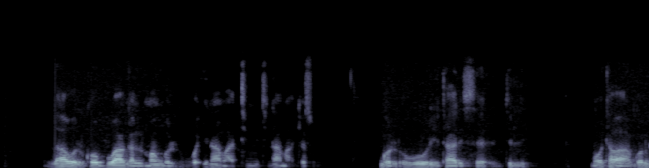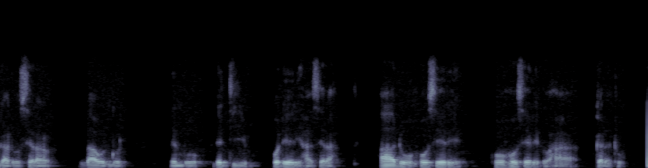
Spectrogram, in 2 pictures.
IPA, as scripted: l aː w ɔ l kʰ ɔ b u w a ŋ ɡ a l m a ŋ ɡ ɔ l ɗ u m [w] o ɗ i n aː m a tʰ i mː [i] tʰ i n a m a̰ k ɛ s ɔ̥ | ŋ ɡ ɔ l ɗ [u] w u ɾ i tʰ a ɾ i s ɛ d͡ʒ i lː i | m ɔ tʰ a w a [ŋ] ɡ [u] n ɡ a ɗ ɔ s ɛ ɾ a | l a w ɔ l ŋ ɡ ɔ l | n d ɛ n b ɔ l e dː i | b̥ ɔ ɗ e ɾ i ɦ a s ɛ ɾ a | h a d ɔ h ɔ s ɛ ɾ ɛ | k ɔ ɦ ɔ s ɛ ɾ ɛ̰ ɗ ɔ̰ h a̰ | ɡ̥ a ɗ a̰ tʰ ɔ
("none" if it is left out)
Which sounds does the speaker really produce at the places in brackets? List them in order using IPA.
w, i, ɔ, ŋ, ɔ

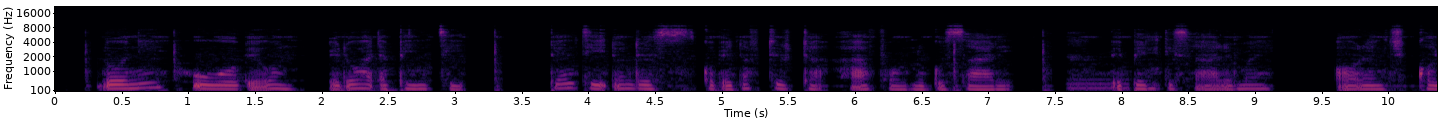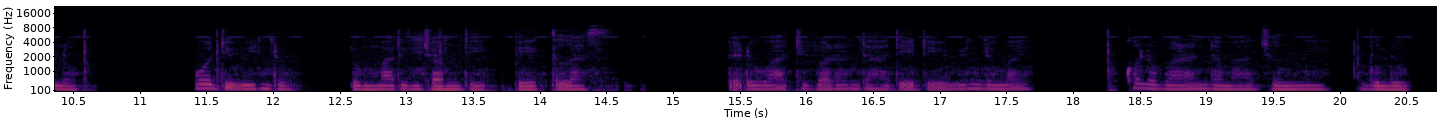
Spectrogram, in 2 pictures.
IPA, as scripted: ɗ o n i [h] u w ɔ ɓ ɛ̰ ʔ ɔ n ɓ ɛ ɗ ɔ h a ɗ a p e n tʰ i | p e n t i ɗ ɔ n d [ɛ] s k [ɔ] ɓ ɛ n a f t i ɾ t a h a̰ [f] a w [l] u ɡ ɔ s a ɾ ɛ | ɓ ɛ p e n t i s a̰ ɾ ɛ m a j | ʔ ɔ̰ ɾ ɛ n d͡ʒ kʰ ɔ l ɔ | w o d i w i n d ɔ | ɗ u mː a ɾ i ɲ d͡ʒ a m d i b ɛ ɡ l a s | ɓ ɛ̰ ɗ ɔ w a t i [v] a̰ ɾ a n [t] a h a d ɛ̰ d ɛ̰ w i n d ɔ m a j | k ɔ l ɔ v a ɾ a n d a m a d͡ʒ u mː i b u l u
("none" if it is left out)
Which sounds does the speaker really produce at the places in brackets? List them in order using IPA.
h, ɛ, ɔ, f, l, v, d

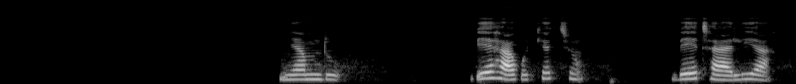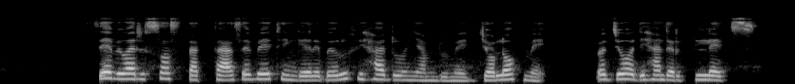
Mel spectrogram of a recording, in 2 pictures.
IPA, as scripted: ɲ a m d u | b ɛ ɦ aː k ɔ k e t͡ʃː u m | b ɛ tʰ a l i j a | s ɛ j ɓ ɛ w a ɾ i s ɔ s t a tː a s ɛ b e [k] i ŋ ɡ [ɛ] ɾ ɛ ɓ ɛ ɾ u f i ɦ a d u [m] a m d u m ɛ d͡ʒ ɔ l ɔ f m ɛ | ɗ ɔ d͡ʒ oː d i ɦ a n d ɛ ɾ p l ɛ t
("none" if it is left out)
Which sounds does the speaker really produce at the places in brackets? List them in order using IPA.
t, ɛ, ɲ

